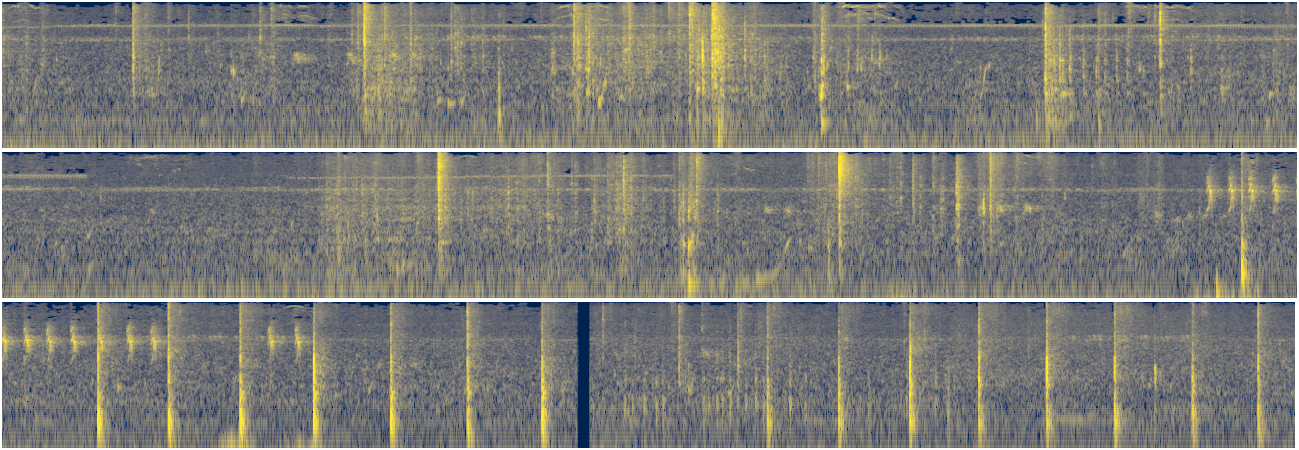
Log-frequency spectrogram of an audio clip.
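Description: Branches cracking and rustling as a man clambers through a dead tree. In the second half these give way to sharp chopping strikes on wood, about two a second. A steady high whine runs through the first half.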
